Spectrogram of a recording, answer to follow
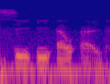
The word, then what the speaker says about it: cela: So we've got ceci and cela, C-E-C-I and C-E-L-A. Let's be very clear as well, C-E-L-A, cela, and C-E-C-I, ceci, are pronounced the same as C-E-U-X-C-I and C-E-U-X-L-A, the ones that we've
